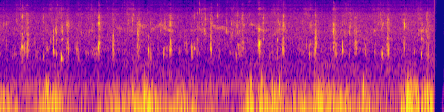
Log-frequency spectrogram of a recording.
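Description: Dog lapping milk from a cut-down plastic container: a quick, irregular run of wet laps and small clicks, over an uneven low rumble.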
